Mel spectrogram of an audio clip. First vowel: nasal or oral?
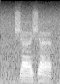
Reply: oral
